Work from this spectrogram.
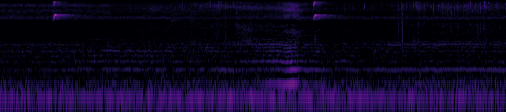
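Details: Three western honey bees collecting pollen from centipede grass: a low, steady wing buzz hums beneath two sharp knocks as the phone camera is dropped.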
